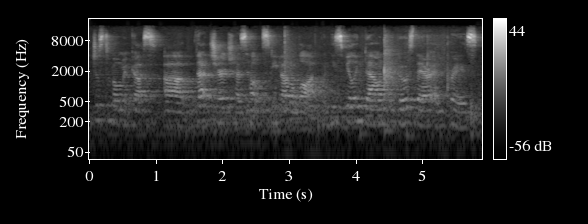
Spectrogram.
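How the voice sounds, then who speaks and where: A woman reading as a caring wife who pleads and nags, in a lowish voice. Long echo from a bare studio, with clear room noise heard through a far camera. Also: fairly even intonation, normal speed, close to an everyday voice. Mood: pleading. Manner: pleading, nagging. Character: caring, churchgoing wife of a boxer. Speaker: actress in a staged reading. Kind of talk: staged play reading. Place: large rehearsal studio.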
